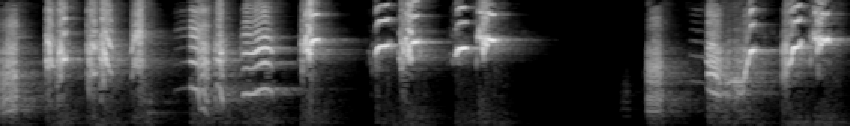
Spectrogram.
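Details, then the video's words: Javan myna female calling to a male to encourage singing: fast squeaky, creaking notes mixed with short whistles and harsh rasps in quick groups, a one-second pause, then another chattering burst. "jalak kebo muda malas bunyi COBA pancing dengan ini"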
